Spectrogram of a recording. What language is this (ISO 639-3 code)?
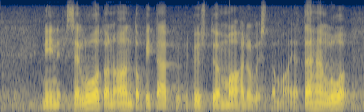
fin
